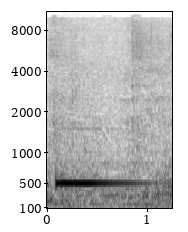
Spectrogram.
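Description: A single steady, mid-pitched electronic tone marks the start of voting mode in a parliamentary session. It holds level for under a second, then stops, leaving a faint background hum.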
